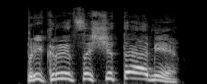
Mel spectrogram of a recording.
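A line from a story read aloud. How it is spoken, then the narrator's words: Yelled. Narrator (Russian): заорал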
